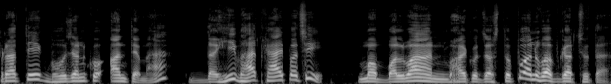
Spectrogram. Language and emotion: Nepali, happy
